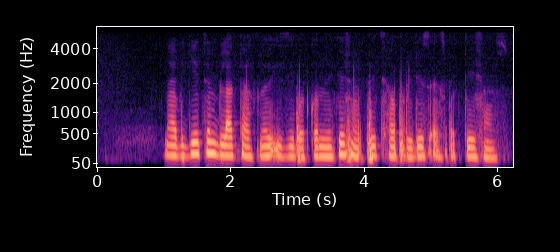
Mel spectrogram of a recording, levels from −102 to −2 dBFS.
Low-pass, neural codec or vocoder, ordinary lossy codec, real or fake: 5.4 kHz; none; none; real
